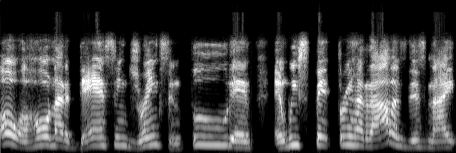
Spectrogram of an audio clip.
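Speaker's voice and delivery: ordinary talk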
